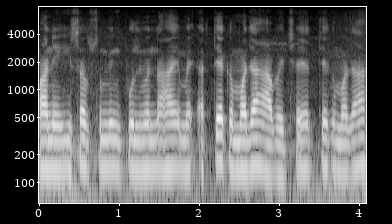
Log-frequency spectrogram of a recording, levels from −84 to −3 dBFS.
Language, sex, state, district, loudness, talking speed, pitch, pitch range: Maithili, male, Bihar, Supaul, -18 LUFS, 220 wpm, 140 Hz, 140-145 Hz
